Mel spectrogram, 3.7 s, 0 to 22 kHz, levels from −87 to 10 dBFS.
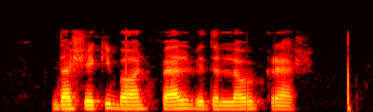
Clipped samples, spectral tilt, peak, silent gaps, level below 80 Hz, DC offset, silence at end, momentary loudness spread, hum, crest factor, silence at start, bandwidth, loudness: under 0.1%; -6.5 dB/octave; -4 dBFS; none; -58 dBFS; under 0.1%; 0.25 s; 15 LU; none; 18 dB; 0.5 s; 7.6 kHz; -21 LUFS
